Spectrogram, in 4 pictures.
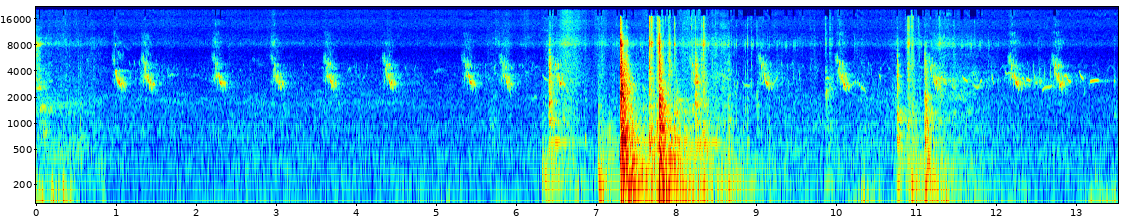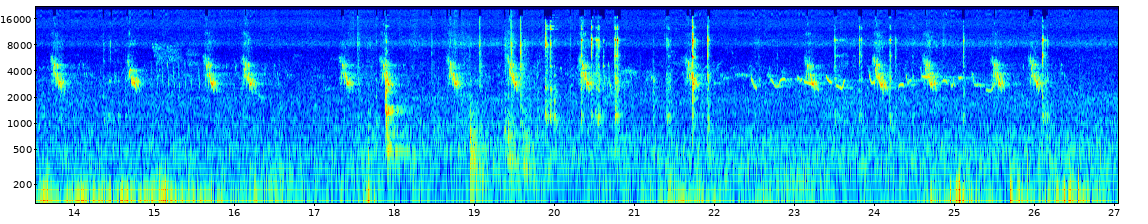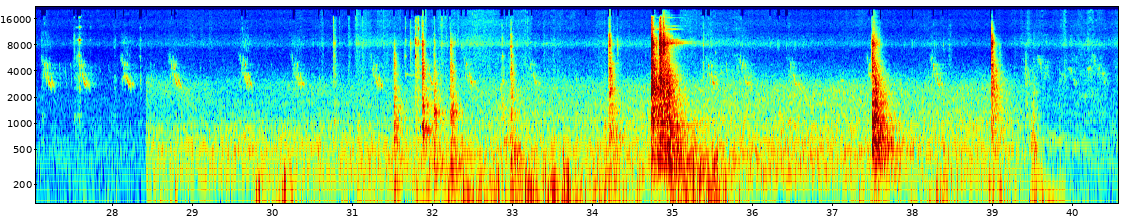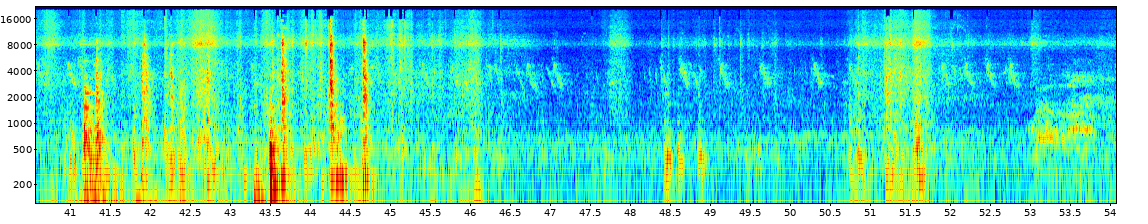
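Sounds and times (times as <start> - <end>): bird chirping: 27.1 - 41.4
clatter of knocks: 28.4 - 39.8.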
